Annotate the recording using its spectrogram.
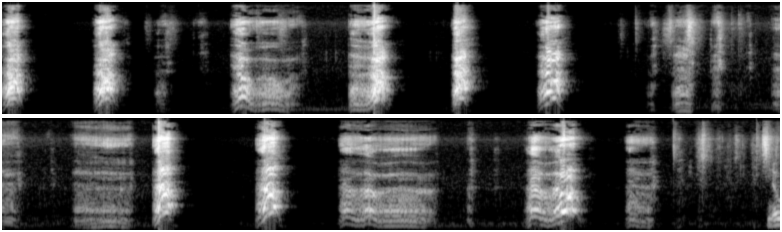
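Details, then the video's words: Persistent pet dog Kirby talking to his owner, loud sharp barks repeated about once a second mixed with longer growling, groaning vocalizations in an uneven chattering run. "Kirby the Wonder Dog Talks to Me"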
